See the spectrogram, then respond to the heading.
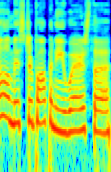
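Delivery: slow, high put-on German accent. Acting out a German student who comes by to ask the teacher something, German accent. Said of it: "That's my German accent".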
